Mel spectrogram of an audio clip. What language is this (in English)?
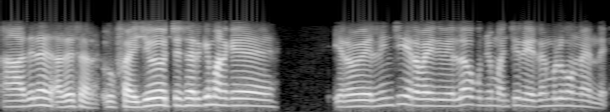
Telugu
